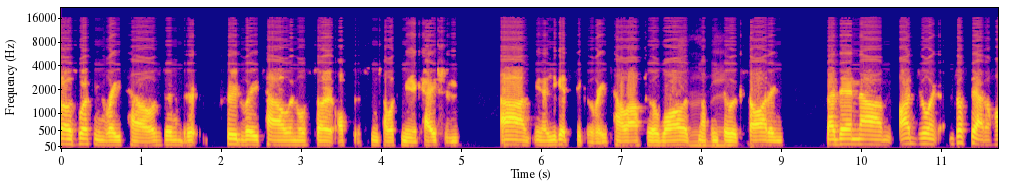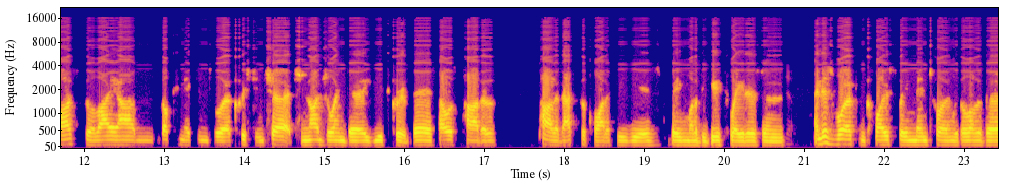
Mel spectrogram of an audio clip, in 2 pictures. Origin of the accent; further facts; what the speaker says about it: Brisbane, Queensland, Australia; moved away as an adult; also born or lived in Newcastle, New South Wales; now in Coffs Harbour, Australia; I'm from Brisbane. I've been up there for most of my life, growing up there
